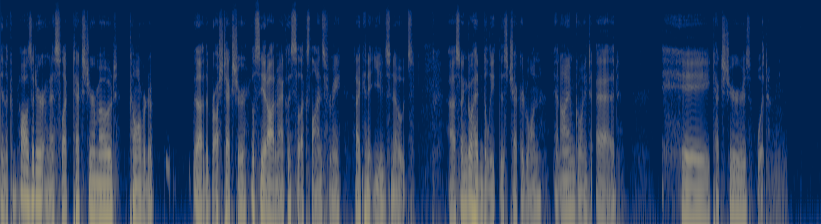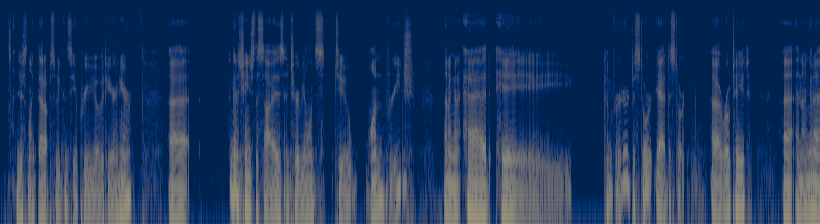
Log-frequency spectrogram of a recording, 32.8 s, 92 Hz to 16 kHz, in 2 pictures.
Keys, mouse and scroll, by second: 1.2 click, 3.1 click, 7.2 click, 8.1 middle click, 8.4 middle click, 8.5-9.1 scroll up 1, 9.1 scroll up 1, 9.1 click, 10.4 middle click, 10.4 x, 10.6 middle click, 10.8 a, 12.0 shift+a, 12.5 shift+a, 15.5 click, 16.0 click, 16.1 double click, 16.7 double click, 17.4 click, 19.2 middle click, 19.6 middle click, 20.0 middle click, 20.2 middle click, 20.8 click, 21.1 click, 22.5 0, 22.6 Return, 23.8-24.2 scroll down 1, 24.2 middle click, 24.5 middle click, 24.6-25.0 scroll up 1, 25.4 shift+a, 30.2 click, 31.2 click, 31.6 click, 32.2 middle click, 32.5-32.8 scroll up 1.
